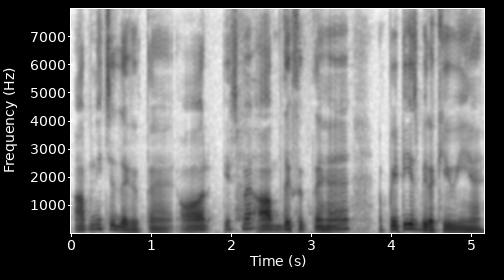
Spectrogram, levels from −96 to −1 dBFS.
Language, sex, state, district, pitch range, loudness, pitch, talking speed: Hindi, male, Uttar Pradesh, Lucknow, 115-140 Hz, -19 LUFS, 125 Hz, 185 wpm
